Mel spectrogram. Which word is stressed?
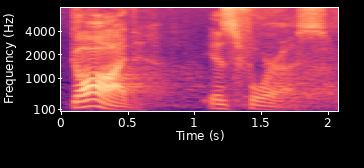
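God. The stress is on the word God.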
